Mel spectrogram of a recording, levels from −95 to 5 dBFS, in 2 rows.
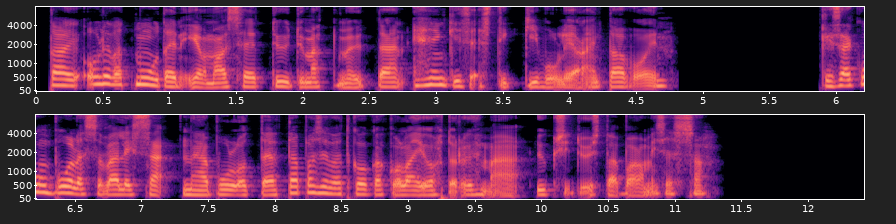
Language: Finnish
